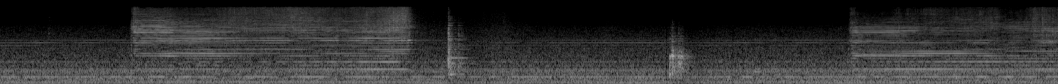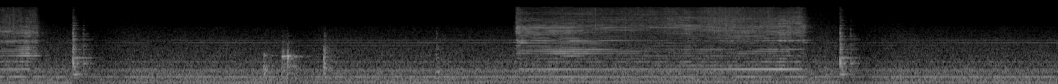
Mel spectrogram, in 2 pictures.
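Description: Jointer running steadily while a board is fed over its cutterhead three times, each pass a loud, high-pitched cutting noise lasting about three seconds. Between passes come a few sharp knocks as the board is lifted back and set down.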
